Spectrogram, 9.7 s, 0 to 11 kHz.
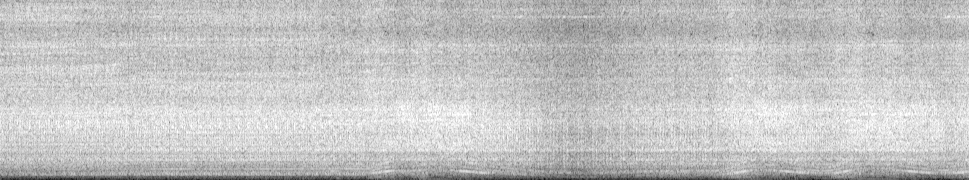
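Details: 1998 Honda CR-V 2.0 petrol, 466,000 km, after crankshaft and bearing repair for a knock from a main bearing on the third journal. It idles evenly through two smooth rev rises and falls, with no tapping or knock. Normal idle.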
